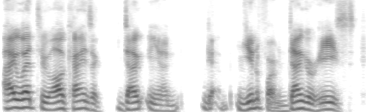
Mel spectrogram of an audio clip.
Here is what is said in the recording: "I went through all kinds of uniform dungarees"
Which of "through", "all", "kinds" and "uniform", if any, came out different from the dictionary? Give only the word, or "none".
none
